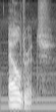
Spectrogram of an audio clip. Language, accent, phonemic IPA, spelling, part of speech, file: English, US, /ˈɛl.dɹɪt͡ʃ/, eldritch, adjective, En-us-eldritch.ogg
- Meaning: Unearthly, supernatural, eerie, preternatural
